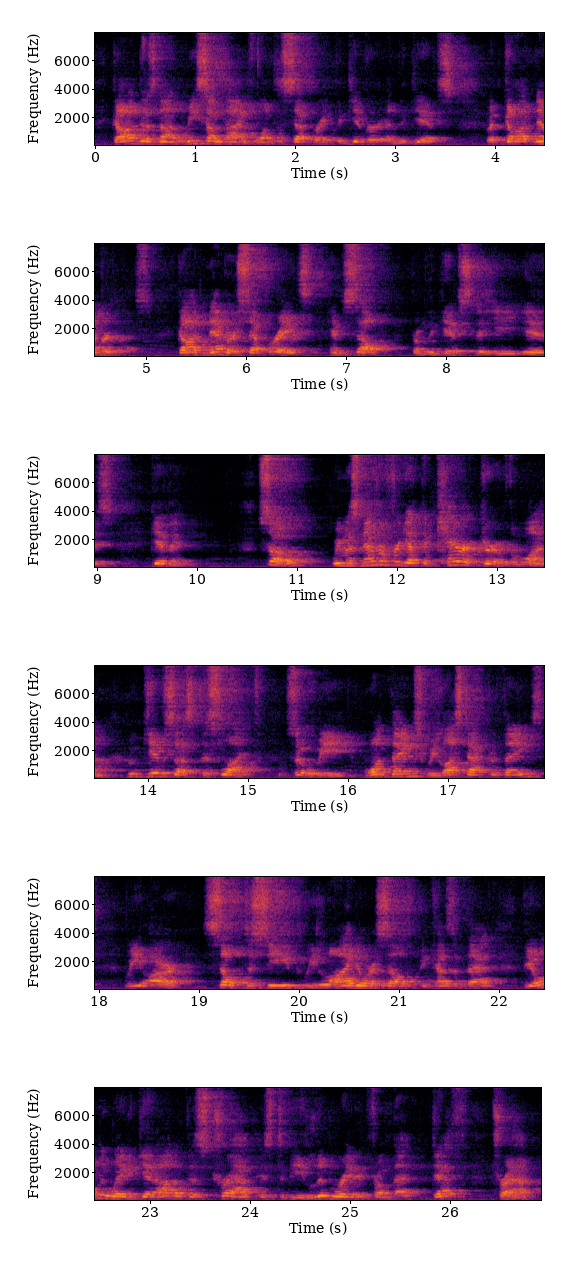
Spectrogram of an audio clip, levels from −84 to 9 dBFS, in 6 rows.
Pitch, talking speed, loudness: 170 Hz, 175 wpm, -25 LUFS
